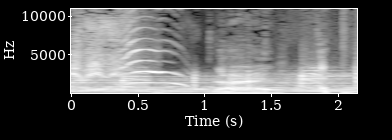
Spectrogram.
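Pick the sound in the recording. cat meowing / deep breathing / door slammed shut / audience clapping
cat meowing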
